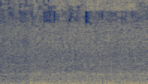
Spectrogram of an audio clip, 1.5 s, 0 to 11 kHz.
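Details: BMW E36 after radiator replacement and coolant refill, coolant system bleeding: steady, even low idle with no knocks, misses or hunting while warming up.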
